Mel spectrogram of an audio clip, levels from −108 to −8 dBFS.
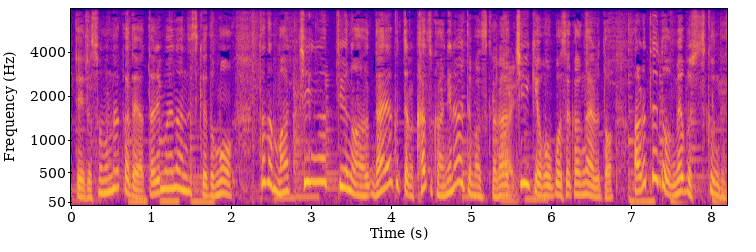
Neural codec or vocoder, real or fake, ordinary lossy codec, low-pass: none; real; none; none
